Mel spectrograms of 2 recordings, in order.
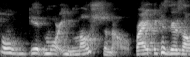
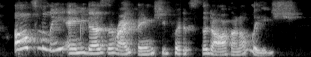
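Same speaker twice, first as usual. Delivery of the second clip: ordinary talk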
